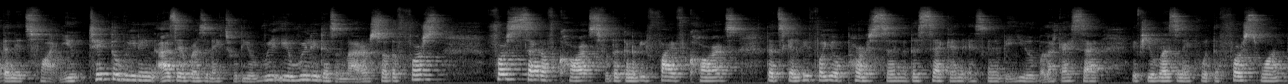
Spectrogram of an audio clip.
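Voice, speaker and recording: Woman, hoarse voice, tarot reading, throat-clearing, very echoey room. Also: low-pitched. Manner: halting, clears throat and coughs often. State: hoarse, losing her voice. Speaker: tarot reader. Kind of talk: pick-a-card tarot reading. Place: indoors at a table with candles and crystals.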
